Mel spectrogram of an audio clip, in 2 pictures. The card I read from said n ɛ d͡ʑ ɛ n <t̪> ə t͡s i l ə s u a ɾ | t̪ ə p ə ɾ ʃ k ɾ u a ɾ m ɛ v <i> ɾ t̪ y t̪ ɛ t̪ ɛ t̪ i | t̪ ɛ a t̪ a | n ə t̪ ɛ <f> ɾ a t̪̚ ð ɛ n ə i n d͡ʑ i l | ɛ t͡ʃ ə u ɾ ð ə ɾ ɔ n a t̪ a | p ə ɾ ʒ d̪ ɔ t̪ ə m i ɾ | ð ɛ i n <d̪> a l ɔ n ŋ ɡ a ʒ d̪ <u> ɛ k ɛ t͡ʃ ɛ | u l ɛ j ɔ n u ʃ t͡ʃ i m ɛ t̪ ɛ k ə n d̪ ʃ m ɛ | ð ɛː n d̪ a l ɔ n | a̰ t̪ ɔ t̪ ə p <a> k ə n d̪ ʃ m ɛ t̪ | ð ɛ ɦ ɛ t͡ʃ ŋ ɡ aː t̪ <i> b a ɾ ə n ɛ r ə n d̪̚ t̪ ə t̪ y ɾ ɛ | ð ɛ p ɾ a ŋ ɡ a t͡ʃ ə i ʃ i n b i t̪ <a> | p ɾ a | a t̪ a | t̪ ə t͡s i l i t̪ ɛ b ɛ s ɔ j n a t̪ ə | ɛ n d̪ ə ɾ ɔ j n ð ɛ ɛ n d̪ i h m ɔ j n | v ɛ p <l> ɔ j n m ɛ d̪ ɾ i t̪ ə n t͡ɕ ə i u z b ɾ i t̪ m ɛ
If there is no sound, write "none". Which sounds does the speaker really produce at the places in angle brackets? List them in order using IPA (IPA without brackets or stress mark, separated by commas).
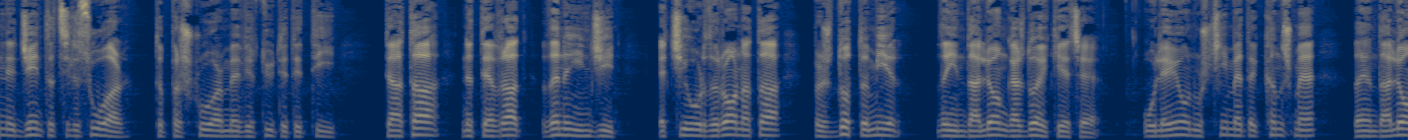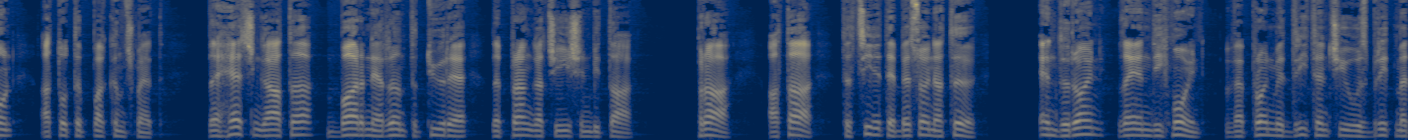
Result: t̪, i, v, d̪, ɔ, a, a, a, ɾ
